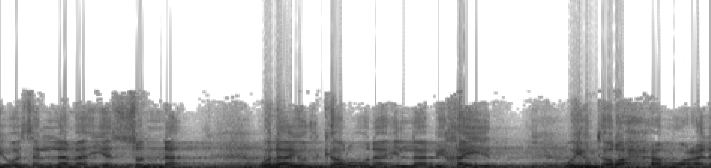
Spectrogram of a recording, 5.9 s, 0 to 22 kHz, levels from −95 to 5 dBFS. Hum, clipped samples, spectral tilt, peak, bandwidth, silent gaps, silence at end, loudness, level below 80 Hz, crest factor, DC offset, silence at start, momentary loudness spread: none; 1%; -6.5 dB/octave; 0 dBFS; 10.5 kHz; none; 0 s; -10 LUFS; -38 dBFS; 10 dB; under 0.1%; 0 s; 8 LU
